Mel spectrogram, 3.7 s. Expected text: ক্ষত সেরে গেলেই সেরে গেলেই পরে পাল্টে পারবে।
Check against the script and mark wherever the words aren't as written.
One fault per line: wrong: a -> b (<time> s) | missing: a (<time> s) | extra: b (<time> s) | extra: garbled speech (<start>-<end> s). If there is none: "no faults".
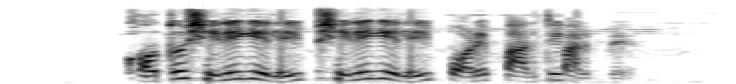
no faults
